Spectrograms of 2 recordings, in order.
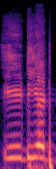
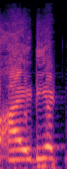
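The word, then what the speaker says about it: idiot: जैसे इधर देखना, इडियट पढ़ते हैं, क्या पढ़ते हैं इसको हम, इडियट पढ़ते हैं। अब इसको आइडियट नहीं पढ़ेंगे, इडियट पढ़ेंगे।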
